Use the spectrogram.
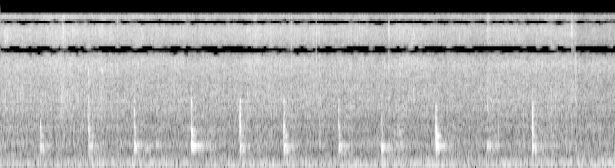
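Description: Garlic sautéing with cooked pork in a pan, a continuous sizzle broken by regular scraping stirs of a utensil, close and with no talking.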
